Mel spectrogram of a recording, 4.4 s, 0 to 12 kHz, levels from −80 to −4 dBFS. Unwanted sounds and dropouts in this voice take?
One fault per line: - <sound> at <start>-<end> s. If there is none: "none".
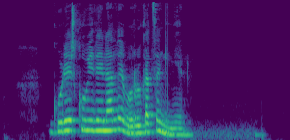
none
